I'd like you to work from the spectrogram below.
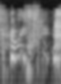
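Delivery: whispered, dumb, stupid put-on voice. Retelling a date who read the menu aloud in a stupid squeaky voice. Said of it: "doing that stupid ass voice".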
